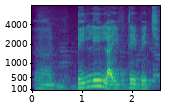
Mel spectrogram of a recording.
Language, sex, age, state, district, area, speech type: Punjabi, male, 18-30, Punjab, Faridkot, urban, spontaneous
